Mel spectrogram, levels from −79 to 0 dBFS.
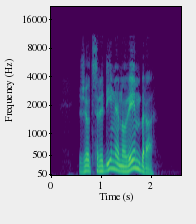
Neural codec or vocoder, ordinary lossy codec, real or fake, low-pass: autoencoder, 48 kHz, 32 numbers a frame, DAC-VAE, trained on Japanese speech; MP3, 48 kbps; fake; 19.8 kHz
